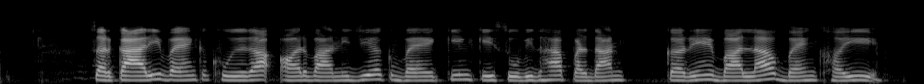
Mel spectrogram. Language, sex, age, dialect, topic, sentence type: Magahi, female, 25-30, Central/Standard, banking, statement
